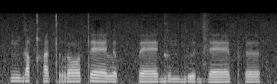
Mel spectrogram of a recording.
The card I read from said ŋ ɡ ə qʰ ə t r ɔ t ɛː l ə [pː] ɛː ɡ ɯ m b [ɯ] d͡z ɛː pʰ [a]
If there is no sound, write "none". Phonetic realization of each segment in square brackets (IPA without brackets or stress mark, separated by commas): pː, ɯ, ə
